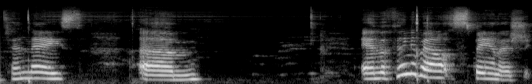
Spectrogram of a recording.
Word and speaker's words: tenemos: tiene tenemos tonight's tienen accent on the e in ten mace and the thing about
